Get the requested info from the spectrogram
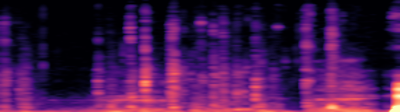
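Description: Computer keyboard being typed on: a run of faint, irregular keystroke clicks.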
